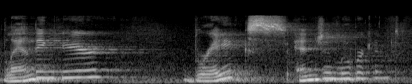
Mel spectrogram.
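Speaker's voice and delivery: halting questions with steep upward lifts; mock-worried guesses, each left hanging as a question; uneasy guessing. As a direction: run through possibilities, questioning each one. Anxious guessing at what fluid does.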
